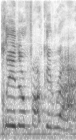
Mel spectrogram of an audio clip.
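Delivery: put-on very high, loud screaming voice. Retelling screaming orders at a kid while hustling, retelling his own screaming. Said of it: "screaming at him".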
